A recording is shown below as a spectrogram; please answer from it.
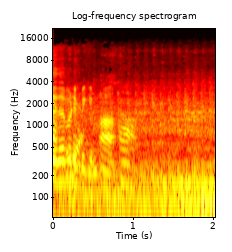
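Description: A man speaking briefly in the first second, over a steady low hum.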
